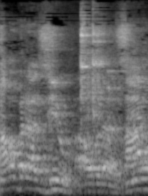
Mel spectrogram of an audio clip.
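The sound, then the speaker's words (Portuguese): Glasses clink together in a toast, a couple of bright ringing chimes, while people speak a short toast over the sound. “Vamos brindar aqui mais uma vez.”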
